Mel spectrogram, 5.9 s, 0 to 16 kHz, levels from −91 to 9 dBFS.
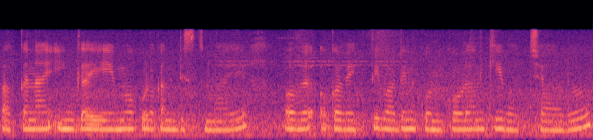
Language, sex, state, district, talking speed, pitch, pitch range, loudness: Telugu, female, Telangana, Karimnagar, 110 wpm, 205 Hz, 195-210 Hz, -17 LUFS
